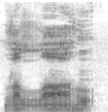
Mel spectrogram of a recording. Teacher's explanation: لفظ اللہ کے لام کو موٹا ادا کریں گے، اس سے پہلے حرف پر زبر ہے اور یہ مد اصلی ہے۔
